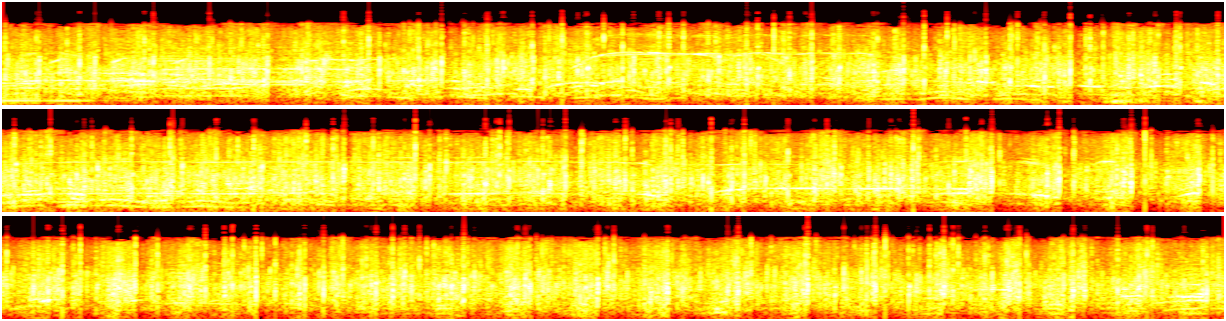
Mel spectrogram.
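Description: Concert audience applauding steadily at the end of a song, with voices calling out and cheering over the clapping; the band's last chord breaks off right at the start.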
